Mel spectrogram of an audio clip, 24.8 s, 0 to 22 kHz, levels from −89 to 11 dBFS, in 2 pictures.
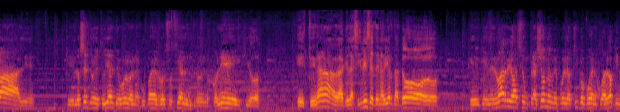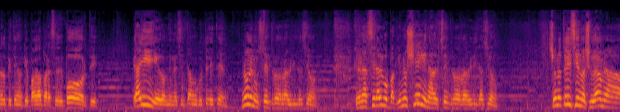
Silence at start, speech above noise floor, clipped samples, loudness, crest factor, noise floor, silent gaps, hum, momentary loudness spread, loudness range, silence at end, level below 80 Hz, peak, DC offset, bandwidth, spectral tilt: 0 s; 24 dB; under 0.1%; -19 LUFS; 16 dB; -42 dBFS; none; none; 11 LU; 4 LU; 0 s; -52 dBFS; -4 dBFS; under 0.1%; 15 kHz; -4.5 dB/octave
